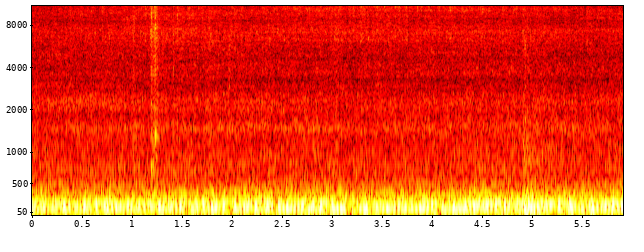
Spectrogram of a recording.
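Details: 1970 Pontiac GTO V8 after engine and transmission rebuild, first gentle test drive: steady pull with smooth drone, automatic shifts through all three gears and downshifts to first without slips, flares or clunks; normal shifting.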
